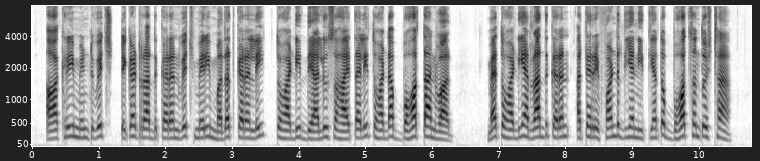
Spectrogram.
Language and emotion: Punjabi, happy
